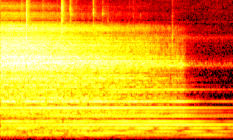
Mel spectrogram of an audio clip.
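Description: An electric guitar played through a Proco RAT distortion pedal rings out as a thick, fuzzy sustained chord, loud and close, slowly decaying toward the end.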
